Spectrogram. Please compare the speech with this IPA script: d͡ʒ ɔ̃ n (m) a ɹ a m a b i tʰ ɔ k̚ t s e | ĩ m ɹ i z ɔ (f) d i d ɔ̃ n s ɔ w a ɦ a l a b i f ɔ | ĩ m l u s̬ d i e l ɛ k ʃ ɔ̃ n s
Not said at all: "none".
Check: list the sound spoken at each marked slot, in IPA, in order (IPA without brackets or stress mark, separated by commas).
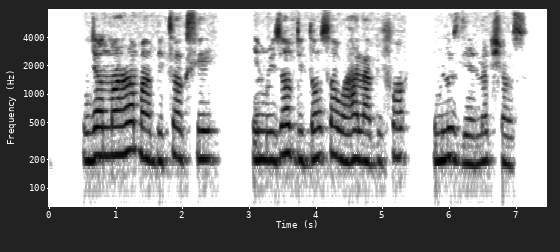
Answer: m, v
